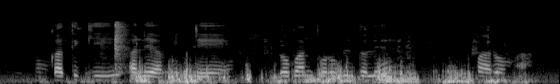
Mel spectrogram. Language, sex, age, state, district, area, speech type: Santali, female, 18-30, West Bengal, Uttar Dinajpur, rural, spontaneous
